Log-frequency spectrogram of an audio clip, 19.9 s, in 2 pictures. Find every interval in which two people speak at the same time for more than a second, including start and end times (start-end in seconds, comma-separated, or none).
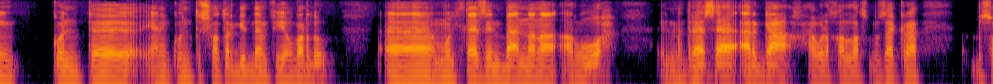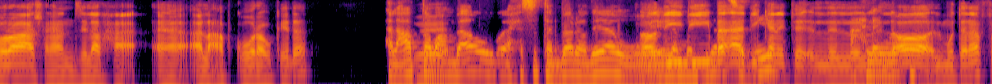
16.3-17.7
